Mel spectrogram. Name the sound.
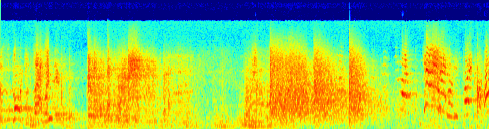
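gunshots fired at a pursuing monster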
